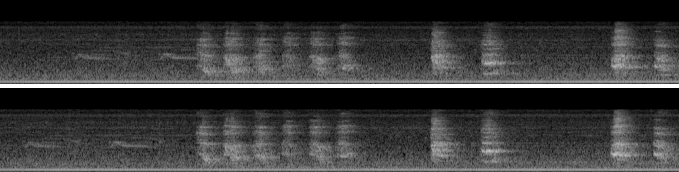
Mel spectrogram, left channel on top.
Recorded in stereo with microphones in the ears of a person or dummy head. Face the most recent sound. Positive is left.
turn(degrees=-65)  # may be behind; listen again after turning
